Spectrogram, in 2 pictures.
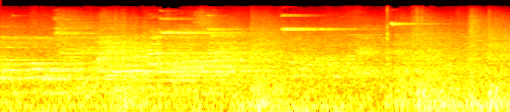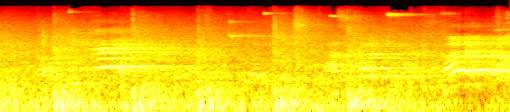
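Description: Basketball dribbled on a hardwood gym floor, repeated bounces echoing in the hall, with short sneaker squeaks and players and coaches shouting.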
